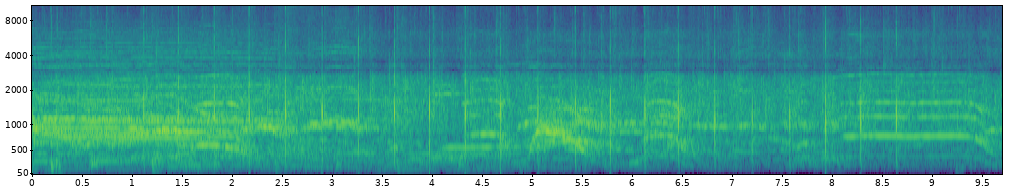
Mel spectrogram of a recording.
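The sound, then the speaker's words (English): A church audience bursts into a sustained round of applause and cheering for Jesus, dense clapping mixed with whoops and shouting voices, loud and steady for the full stretch. “How about we give Jesus a round of applause?”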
